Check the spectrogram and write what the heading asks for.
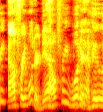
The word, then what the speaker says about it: Alfre Woodard: Played by the amazing, how do you pronounce this name? Alfre Woodard, yeah.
